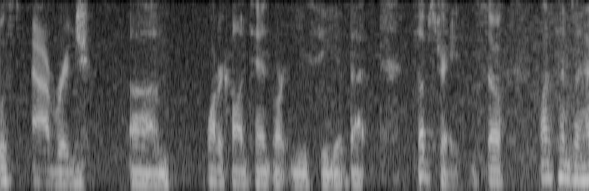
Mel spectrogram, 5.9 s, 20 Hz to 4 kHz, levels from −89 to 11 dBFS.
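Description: Noise suppressor artifacts run through the whole clip. The room noise, which sits about 13 dB under the speech, gets pulled down by about 16 dB between phrases, so the leftover noise sinks between words and rises under them. Everything also stops at 4 kHz, which points to a narrowband call codec like G.711. From 2.28 to 2.93 s, there's speech cut by the noise suppressor: about a fifth of a second of quieter speech gets mistaken for noise and dropped by up to about 14 dB, so it sounds swallowed. The same happens again from 3.43 to 5.59 s, with about a second in total pushed down by up to about 16 dB, leaving that speech faint.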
